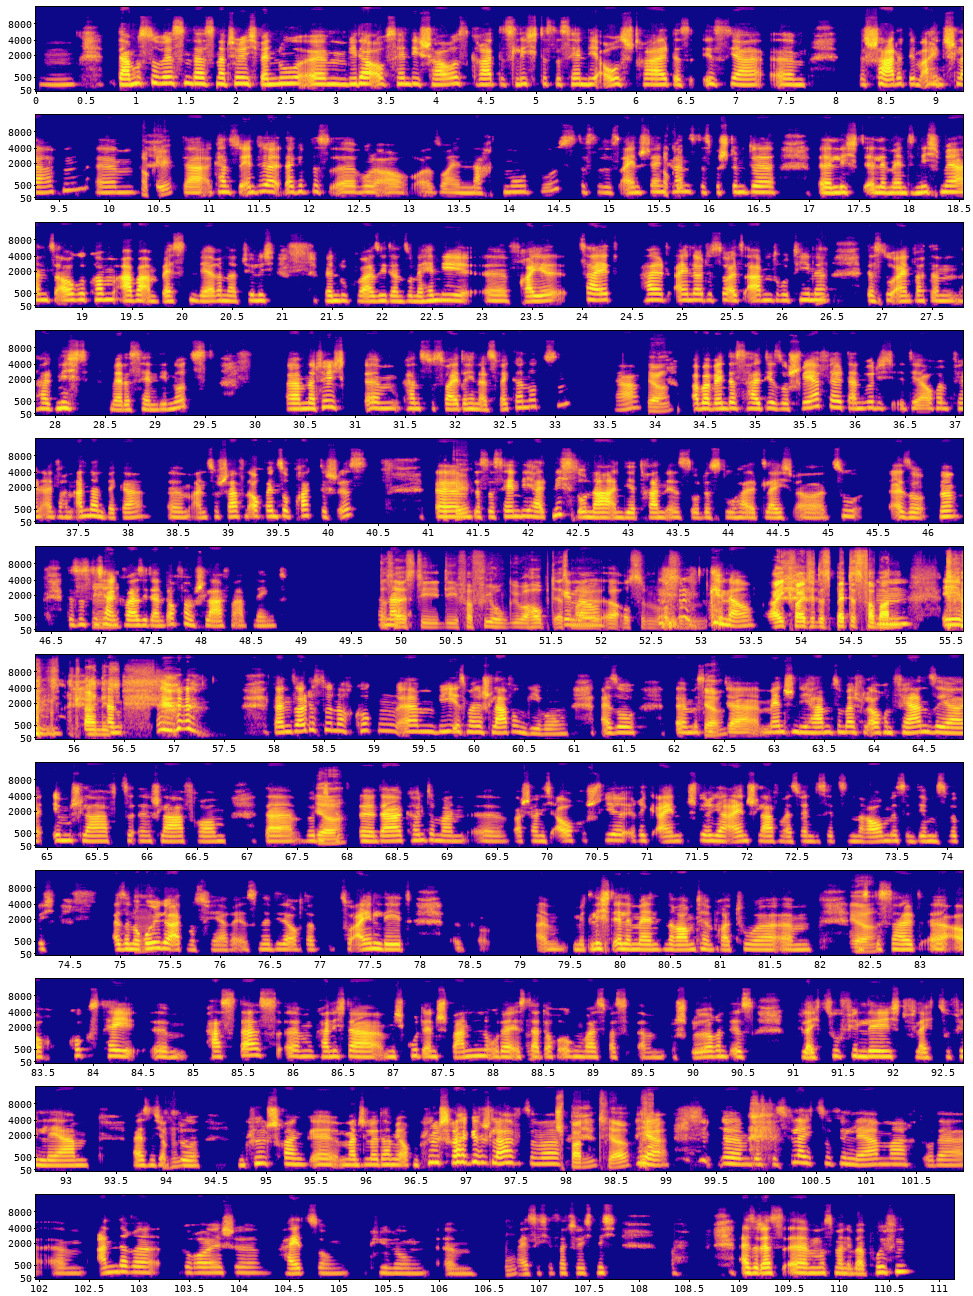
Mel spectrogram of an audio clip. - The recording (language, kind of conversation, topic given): German, advice, Warum kann ich trotz Müdigkeit nicht einschlafen?
- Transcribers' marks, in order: laughing while speaking: "Einschlafen"; other background noise; tapping; unintelligible speech; chuckle; chuckle; laughing while speaking: "dann"; other noise; laughing while speaking: "Kühlschrank im Schlafzimmer"; chuckle; sigh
